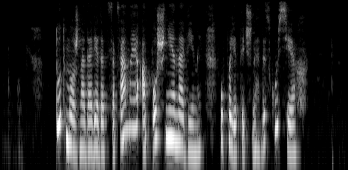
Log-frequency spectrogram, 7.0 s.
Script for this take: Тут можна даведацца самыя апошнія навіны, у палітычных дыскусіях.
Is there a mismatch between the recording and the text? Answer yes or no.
no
